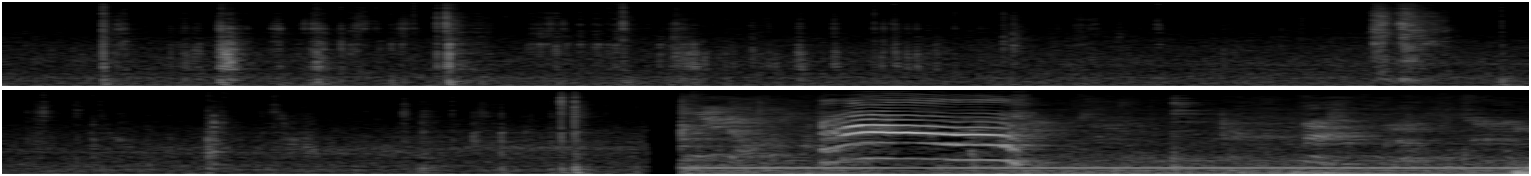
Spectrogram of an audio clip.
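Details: A cat gives a single loud, arching meow with rich harmonics, rising then falling over about a second, after a stretch of soft scratching and clicking sounds, with a steady low hum underneath.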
